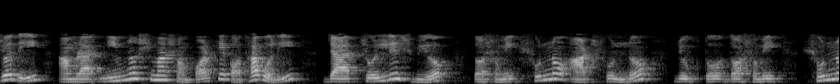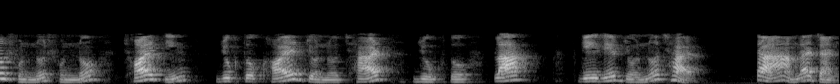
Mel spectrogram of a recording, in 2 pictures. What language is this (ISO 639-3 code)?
ben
